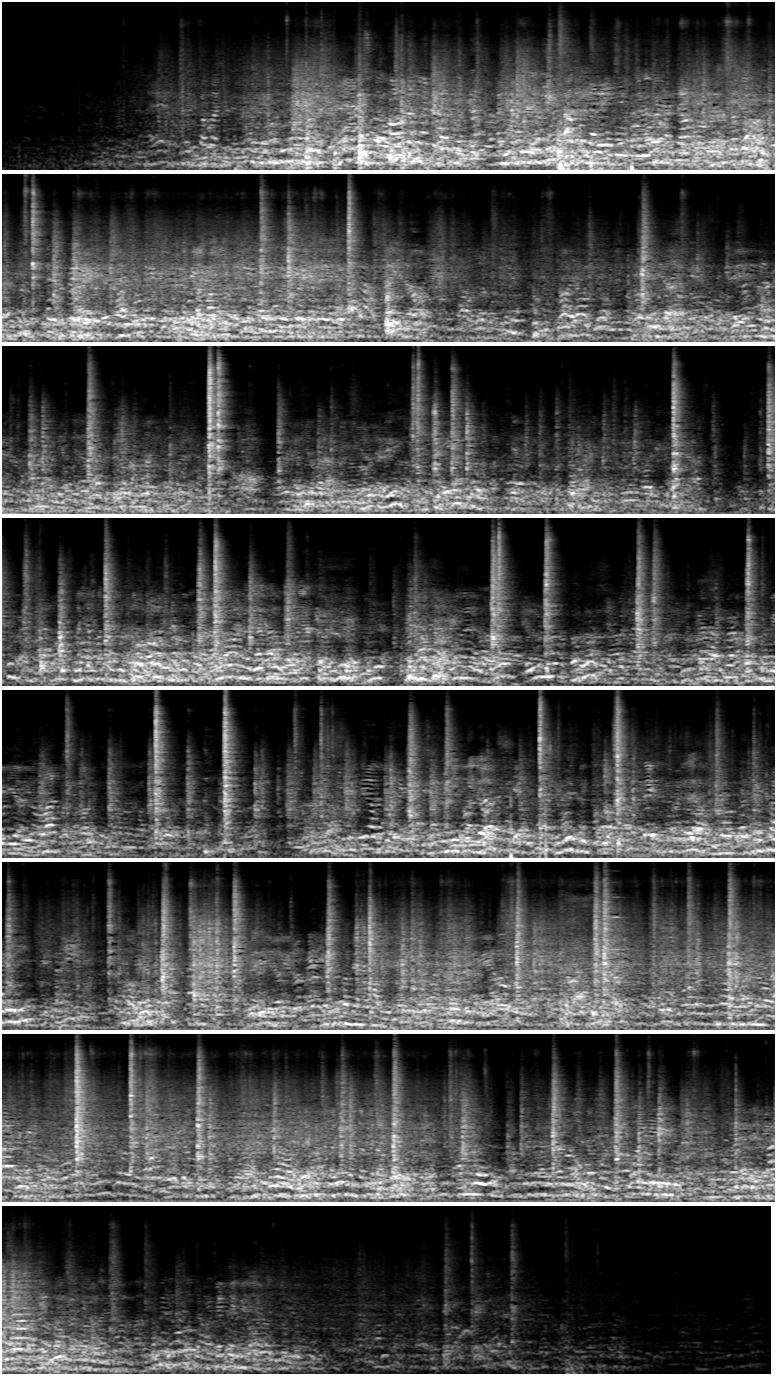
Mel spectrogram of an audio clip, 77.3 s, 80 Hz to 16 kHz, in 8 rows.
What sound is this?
Sound recorded during the main festivities of Sant Andreu district in Barcelona. A room full of seniors, male, playing domino, at the Swimming club of the district. Recorded with Zoom H2.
